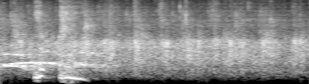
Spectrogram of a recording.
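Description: An audience applauds steadily, a dense wash of many hands clapping at even loudness for a few seconds, with a brief whoop or cheer rising above it at the start.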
